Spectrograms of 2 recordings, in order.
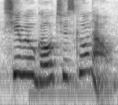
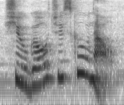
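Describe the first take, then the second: First: Will is said as a full separate word. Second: Will is contracted and joined to she.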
